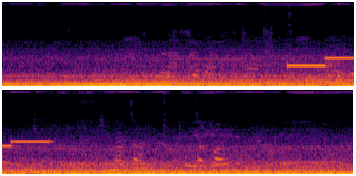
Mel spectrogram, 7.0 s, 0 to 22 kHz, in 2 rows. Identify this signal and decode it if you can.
Telephone call progress tone (North American plan), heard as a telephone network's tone, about 980, 1430, 1800 Hz, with the noise inside a bus. Special information tone.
